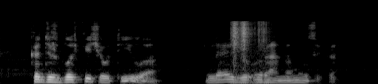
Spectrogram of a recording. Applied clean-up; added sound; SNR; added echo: none; Rattle (instrument); 3 dB; none.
